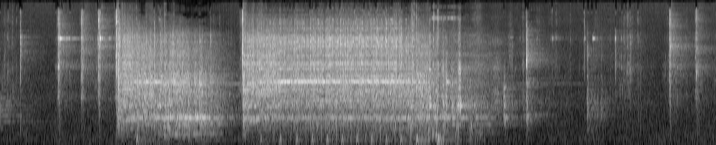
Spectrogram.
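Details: Old barn-found Tecumseh four-stroke small engine after checking points and ignition and rewiring, run on full choke in a closed garage: catches and runs in short raspy stretches then dies back; no knocking, basically healthy.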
